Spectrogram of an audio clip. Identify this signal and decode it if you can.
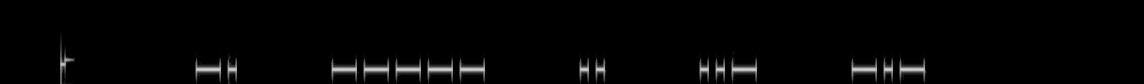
Morse code, heard as a keyed tone, about 15 wpm, spaced as for 7 wpm, 700 Hz. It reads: N0IUK
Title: USA Call Signs - 4x Character Spacing - 15wpm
